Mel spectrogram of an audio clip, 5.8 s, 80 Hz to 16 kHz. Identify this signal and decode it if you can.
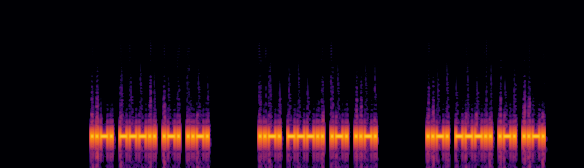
Morse code, heard as a keyed tone, about 49 wpm, 700 Hz. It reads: F8RF F8RF F8RF
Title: DXCC-100 Call Signs - 4 Characters - Repeated 3x - 50wpm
